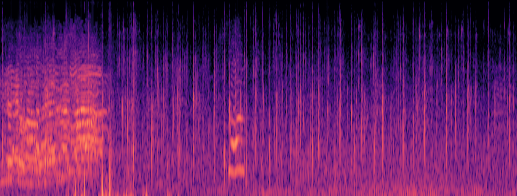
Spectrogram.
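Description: Many voices shout together for about a second and a half, the yosakoi dancers' closing call as their performance ends. After that come sparse light taps and one short single call about three seconds in.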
